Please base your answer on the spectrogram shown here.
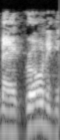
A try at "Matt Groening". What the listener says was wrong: That's Matt Groening. It's not. I don't think it's pronounced groaning, as in moaning.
